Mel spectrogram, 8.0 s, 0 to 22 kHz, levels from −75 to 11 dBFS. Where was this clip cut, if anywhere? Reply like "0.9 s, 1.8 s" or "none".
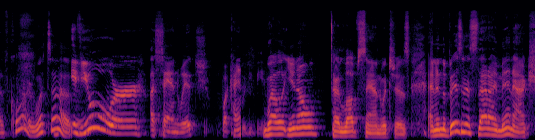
3.2 s, 3.6 s, 4.9 s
